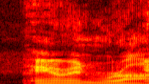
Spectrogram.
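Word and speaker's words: Aaron Rai: What's the guy's How do you pronounce the guy's name that won it? Ry. Aaron Ry.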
